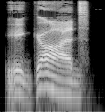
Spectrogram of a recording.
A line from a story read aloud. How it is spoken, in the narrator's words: Mavis groaned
